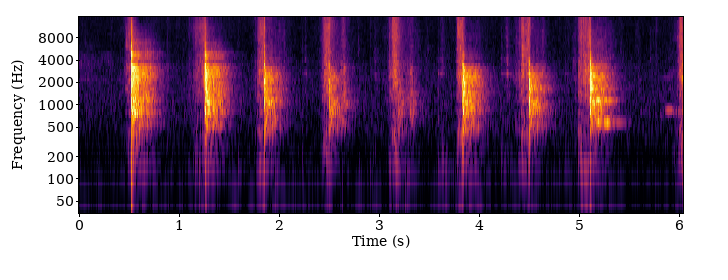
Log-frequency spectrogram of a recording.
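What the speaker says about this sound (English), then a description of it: "both cabbages are supposed to be chopped into sizes like this" A knife chops cabbage on a board for a Cameroon-style vegetable salad, with eight evenly spaced, crisp chops, close and clear, and no talking.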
